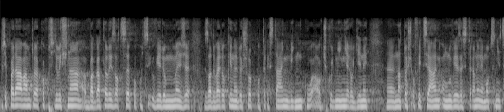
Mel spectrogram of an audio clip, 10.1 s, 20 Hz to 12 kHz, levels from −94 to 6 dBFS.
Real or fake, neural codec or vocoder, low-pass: fake; codec, 16 kHz, 8 kbps, FunCodec, trained on LibriTTS, 25 frames a second; 7.2 kHz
